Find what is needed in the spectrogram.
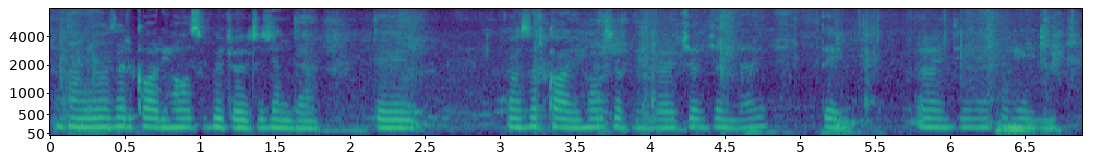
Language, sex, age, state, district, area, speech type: Dogri, female, 18-30, Jammu and Kashmir, Kathua, rural, spontaneous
